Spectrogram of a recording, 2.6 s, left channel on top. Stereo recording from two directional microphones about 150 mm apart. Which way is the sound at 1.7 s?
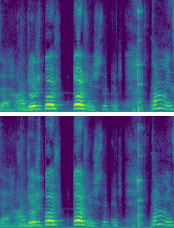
15° left (ahead or behind).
